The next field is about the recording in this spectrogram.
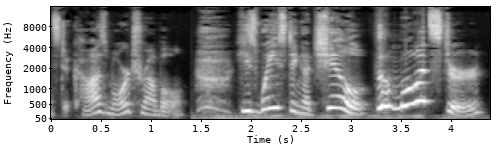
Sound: gasps

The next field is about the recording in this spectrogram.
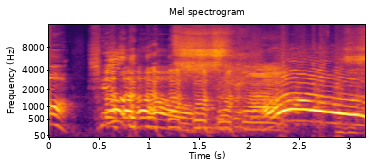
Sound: group laughing

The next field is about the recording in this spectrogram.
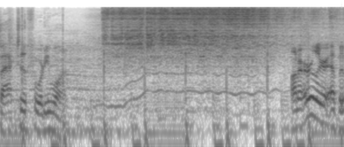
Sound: machine whirs

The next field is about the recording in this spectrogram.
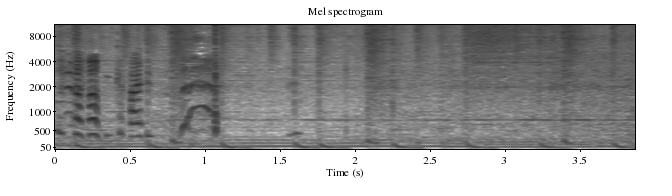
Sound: laughing

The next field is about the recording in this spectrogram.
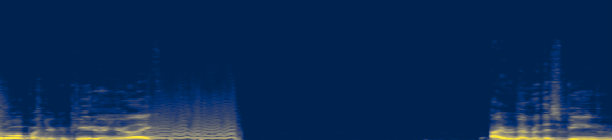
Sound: record skips

